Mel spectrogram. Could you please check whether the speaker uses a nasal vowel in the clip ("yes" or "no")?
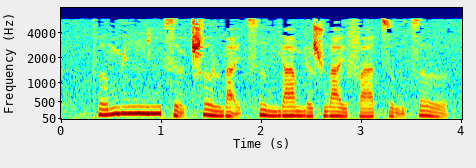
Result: no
